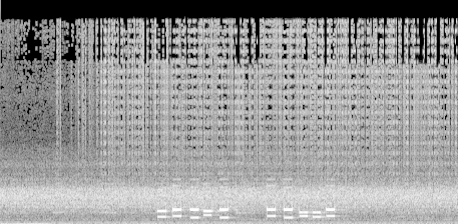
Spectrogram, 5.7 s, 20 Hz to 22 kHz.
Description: DTMF, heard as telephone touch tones, dialled by hand, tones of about 100 ms, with street noise. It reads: 59303 93749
